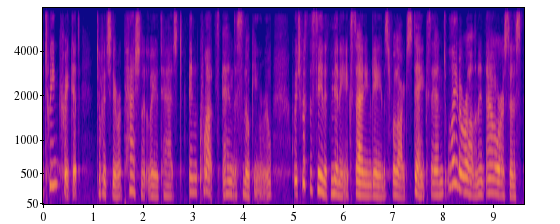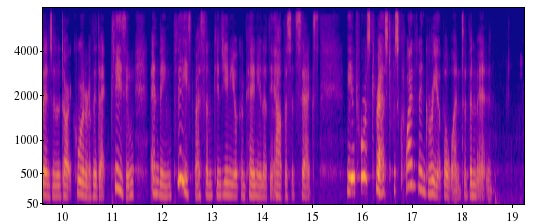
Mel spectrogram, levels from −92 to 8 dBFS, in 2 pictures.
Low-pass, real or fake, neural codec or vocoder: 7.2 kHz; fake; codec, 24 kHz, 0.9 kbps, WavTokenizer, medium music audio release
